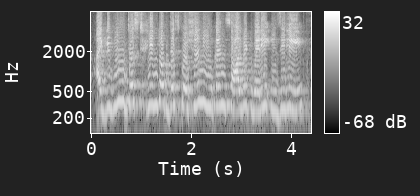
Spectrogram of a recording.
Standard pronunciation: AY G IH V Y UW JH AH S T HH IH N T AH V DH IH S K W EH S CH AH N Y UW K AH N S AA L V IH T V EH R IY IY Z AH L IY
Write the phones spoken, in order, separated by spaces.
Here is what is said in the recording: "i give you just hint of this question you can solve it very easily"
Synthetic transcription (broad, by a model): AY G IH V Y UW JH AH S T HH IH N T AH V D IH S K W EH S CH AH N Y UW K AH N S AA L V IH T V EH R IY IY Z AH L IY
